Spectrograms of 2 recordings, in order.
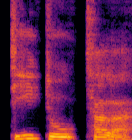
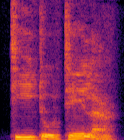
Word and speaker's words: teetotaller: e r s pronounced it is a four four-syllable word now take note that tito tala as i have spelt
